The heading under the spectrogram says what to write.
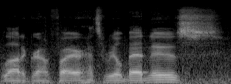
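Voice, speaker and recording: A man's voice: sits low, fairly even intonation, normal speed, background noise. A man on voice chat in a game, giving short callouts and dry remarks to his teammate.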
